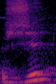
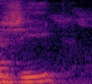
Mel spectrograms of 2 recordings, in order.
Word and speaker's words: je: Donc le pronom je, c'est pour parler de soi-même. On le prononce je avec le son e, pas j'ai, pas j'ai, vraiment je.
